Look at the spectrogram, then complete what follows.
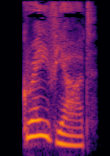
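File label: "humor", British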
